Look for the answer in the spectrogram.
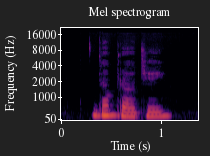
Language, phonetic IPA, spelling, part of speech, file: Polish, [dɔˈbrɔd͡ʑɛ̇j], dobrodziej, noun, LL-Q809 (pol)-dobrodziej.wav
